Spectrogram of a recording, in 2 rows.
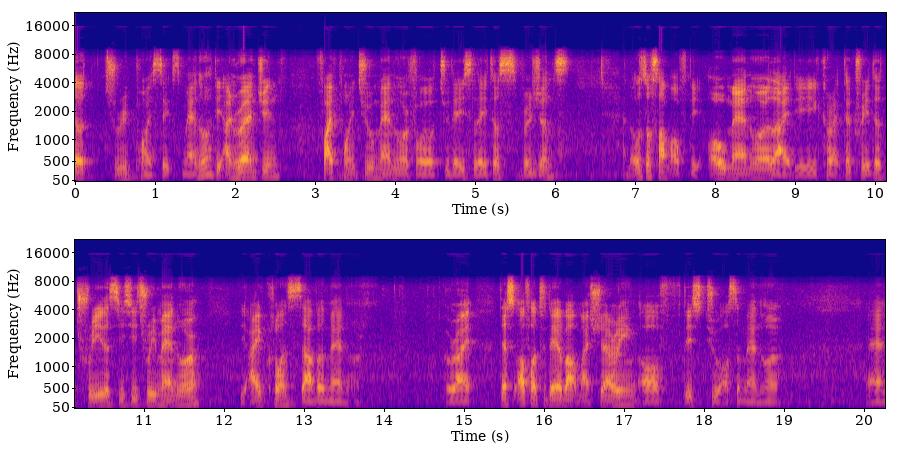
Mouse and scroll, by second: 5.5-10.8 middle drag, 5.5 scroll down 1, 5.7-7.3 scroll, 10.7 scroll down 2, 11.3-14.2 middle drag, 11.3-13.5 scroll down 1, 13.5 scroll, 14.0 scroll down 2, 14.1-15.7 scroll up 16, 15.7-20.2 drag.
